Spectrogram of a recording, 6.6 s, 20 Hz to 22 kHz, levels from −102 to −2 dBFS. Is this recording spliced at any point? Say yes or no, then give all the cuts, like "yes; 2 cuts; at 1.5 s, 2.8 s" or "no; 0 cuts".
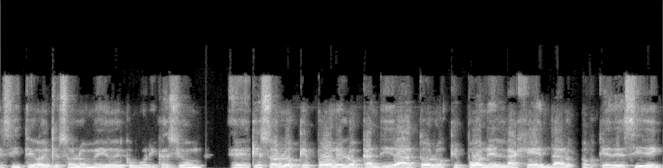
yes; 1 cut; at 2.5 s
